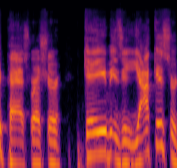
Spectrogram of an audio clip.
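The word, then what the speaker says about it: Jacas: Illinois pass rusher Gabe, is it Yakis or Jacus? How do we actually pronounce his name? Yakis. Exactly. The Jay is the Jay is silent. So, Gabe Yakis, Dom, what do we need to know about him?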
